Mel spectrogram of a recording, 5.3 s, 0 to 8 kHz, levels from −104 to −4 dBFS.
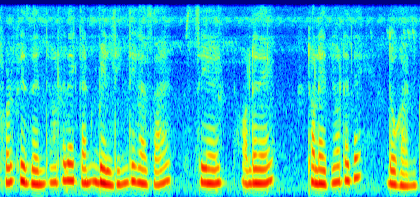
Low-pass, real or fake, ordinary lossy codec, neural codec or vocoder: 7.2 kHz; real; none; none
